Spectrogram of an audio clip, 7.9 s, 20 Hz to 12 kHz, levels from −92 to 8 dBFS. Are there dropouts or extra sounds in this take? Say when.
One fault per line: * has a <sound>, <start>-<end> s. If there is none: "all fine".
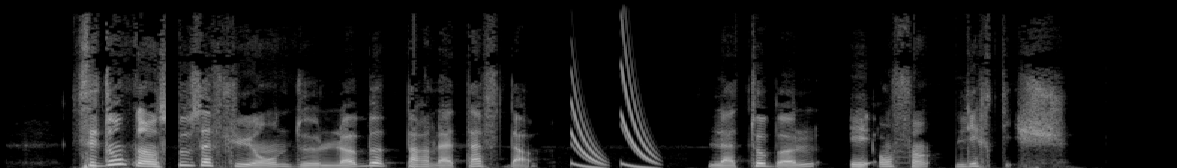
* has a dropout, 1.1-1.2 s
* has a chirp, 3.8-4.4 s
